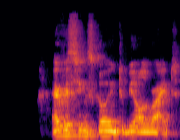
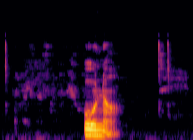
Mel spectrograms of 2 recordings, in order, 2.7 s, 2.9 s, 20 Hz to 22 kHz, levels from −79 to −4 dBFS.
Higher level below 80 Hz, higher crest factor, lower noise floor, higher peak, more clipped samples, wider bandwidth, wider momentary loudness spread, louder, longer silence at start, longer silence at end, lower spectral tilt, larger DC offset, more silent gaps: about the same, -58 dBFS vs -62 dBFS; about the same, 18 dB vs 20 dB; first, -88 dBFS vs -66 dBFS; about the same, -2 dBFS vs -2 dBFS; neither; first, 16 kHz vs 7.8 kHz; second, 3 LU vs 27 LU; about the same, -20 LUFS vs -18 LUFS; second, 0.6 s vs 1.25 s; second, 0 s vs 1.15 s; second, -5 dB/octave vs -7 dB/octave; neither; neither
